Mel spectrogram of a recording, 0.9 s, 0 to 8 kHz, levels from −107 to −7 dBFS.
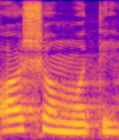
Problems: constant background noise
